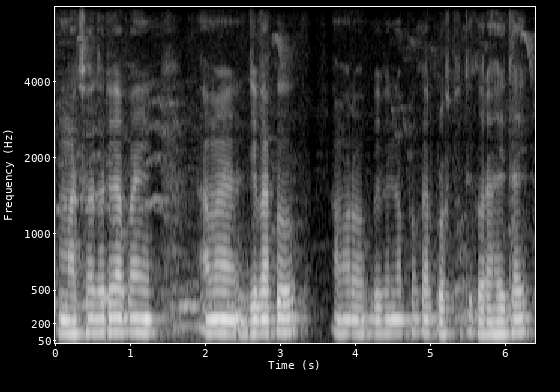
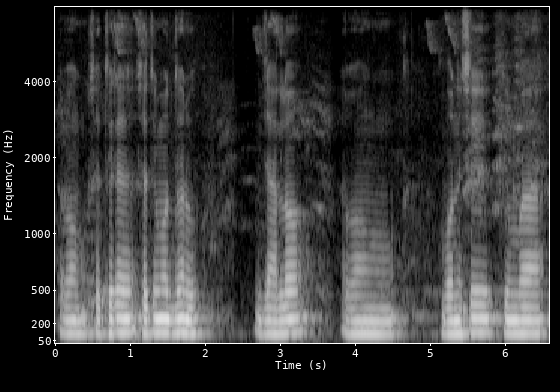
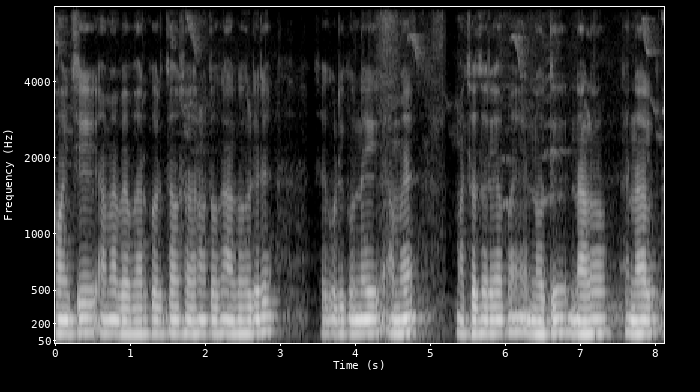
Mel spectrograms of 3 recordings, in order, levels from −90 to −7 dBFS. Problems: low volume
